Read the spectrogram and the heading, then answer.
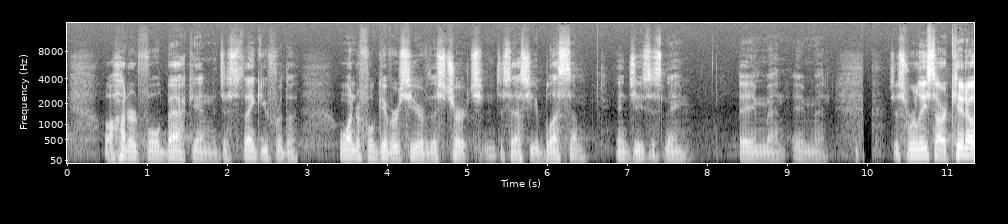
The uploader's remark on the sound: Sunday Service Recording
